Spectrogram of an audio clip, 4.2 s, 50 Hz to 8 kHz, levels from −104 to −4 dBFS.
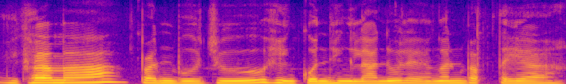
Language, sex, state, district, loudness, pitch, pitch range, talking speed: Wancho, female, Arunachal Pradesh, Longding, -18 LUFS, 195 Hz, 185-210 Hz, 140 wpm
